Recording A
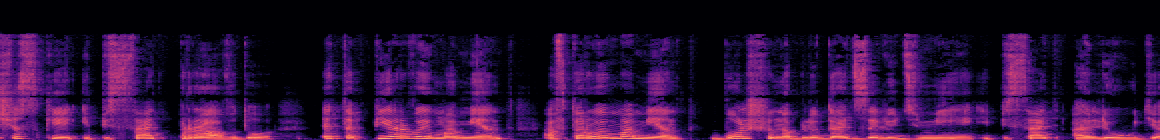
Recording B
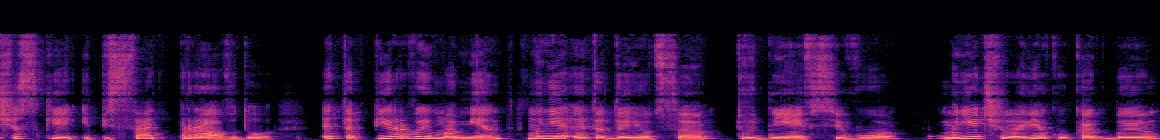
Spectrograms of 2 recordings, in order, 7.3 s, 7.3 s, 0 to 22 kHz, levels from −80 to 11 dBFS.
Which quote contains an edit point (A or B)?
B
